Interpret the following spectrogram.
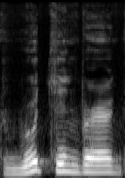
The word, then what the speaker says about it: Rothenburg: Rothenburg is a city in Germany. In Hebrew, we pronounce it Rutenburg.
